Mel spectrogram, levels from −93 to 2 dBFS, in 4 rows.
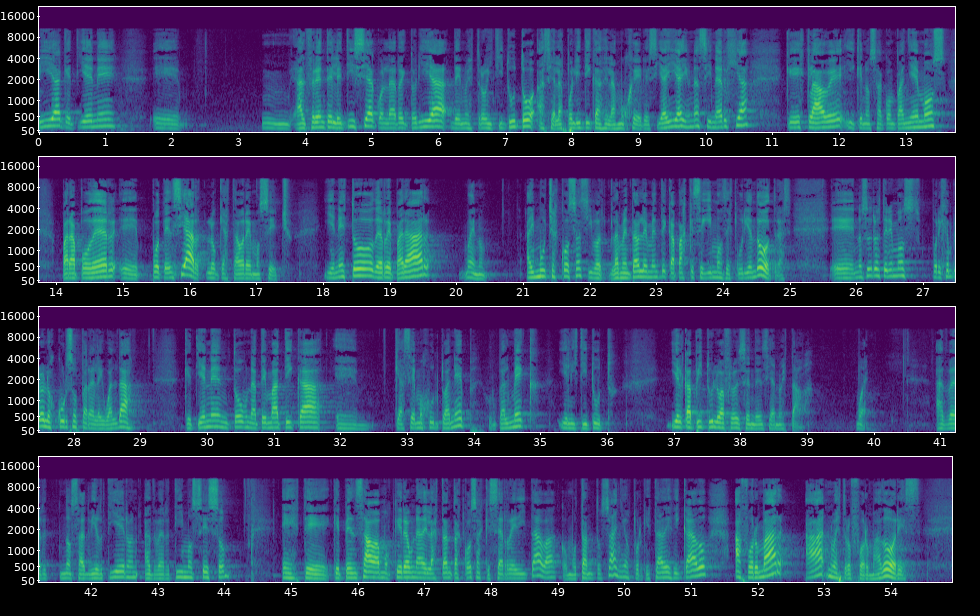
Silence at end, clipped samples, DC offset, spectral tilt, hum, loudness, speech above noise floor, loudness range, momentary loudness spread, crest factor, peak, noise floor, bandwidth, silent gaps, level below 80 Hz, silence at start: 0 s; under 0.1%; under 0.1%; -4.5 dB/octave; none; -25 LUFS; 42 dB; 7 LU; 17 LU; 22 dB; -4 dBFS; -66 dBFS; 11 kHz; none; -52 dBFS; 0 s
